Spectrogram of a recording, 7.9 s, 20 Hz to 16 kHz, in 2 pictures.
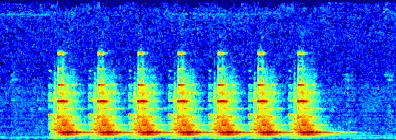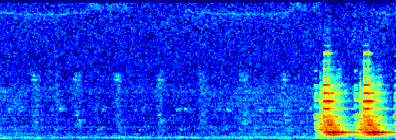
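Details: Loud, evenly spaced buzzing tone pulses of an MRI scanner sequence, about 150 a minute, stopping and restarting after a pause; sample MRI sounds to help patients, including children, prepare for the noise.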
